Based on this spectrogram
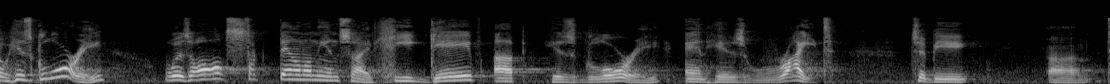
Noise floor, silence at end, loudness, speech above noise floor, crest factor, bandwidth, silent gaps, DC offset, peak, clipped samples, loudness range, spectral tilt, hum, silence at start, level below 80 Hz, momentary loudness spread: -52 dBFS; 0.1 s; -23 LUFS; 30 dB; 18 dB; 9.6 kHz; none; under 0.1%; -4 dBFS; under 0.1%; 5 LU; -5.5 dB/octave; none; 0 s; -60 dBFS; 13 LU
